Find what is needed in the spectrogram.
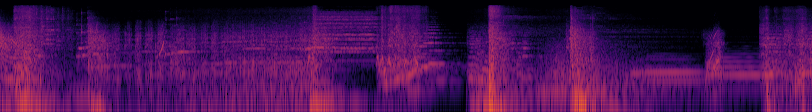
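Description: Cartoon underscore music punctuated by slapstick sound effects: a string of crashes and impacts, the loudest about seven seconds in, and a quick rising glide near the end.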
